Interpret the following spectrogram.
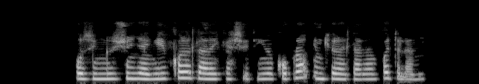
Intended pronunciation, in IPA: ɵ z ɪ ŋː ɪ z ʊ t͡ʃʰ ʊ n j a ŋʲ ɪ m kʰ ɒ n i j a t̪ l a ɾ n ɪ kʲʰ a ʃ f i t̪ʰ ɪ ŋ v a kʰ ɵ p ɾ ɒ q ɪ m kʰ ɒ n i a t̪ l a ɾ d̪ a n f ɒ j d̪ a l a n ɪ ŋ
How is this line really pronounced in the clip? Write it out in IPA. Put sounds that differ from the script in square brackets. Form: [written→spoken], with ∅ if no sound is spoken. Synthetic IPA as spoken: ɵ z ɪ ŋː ɪ z ʊ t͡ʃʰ ʊ n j a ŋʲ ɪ m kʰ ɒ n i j a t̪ l a ɾ n ɪ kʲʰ a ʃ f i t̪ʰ ɪ ŋ v a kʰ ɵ p ɾ ɒ q ɪ m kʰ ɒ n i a t̪ l a ɾ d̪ a n f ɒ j d̪ a l a n ɪ ŋ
